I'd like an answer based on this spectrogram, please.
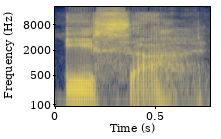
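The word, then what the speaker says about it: عيسى: Um, his name was Issa is how it's pronounced in the Arabic dialect in Yeshua in the Yosua or however they pronounce it in the Hebrew.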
